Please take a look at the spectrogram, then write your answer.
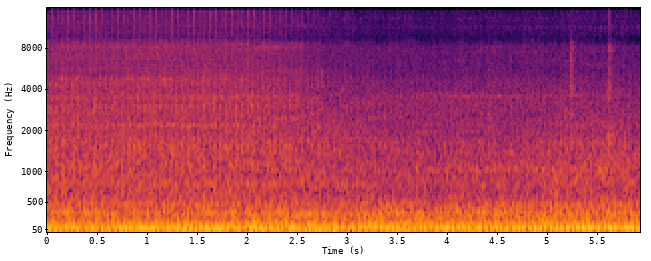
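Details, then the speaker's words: TVS Apache 160 4V BS6 motorcycle at 45,679 after timing chain replacement: steady even low idle with no ticking or rattle, noise now silent; normal idle. "अब देखो गाड़ी start करते हैं य आवाज silent हो गई"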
